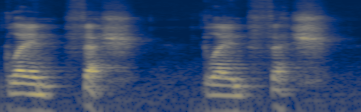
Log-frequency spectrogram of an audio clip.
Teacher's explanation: the DDICH at the end is more of a sh sound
